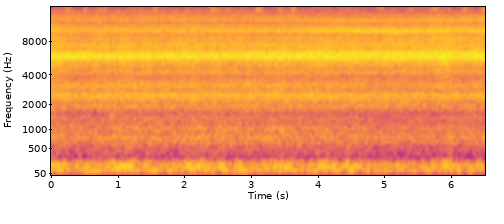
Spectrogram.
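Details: Deep V8 idle with an uneven, lumpy low beat and occasional stumbles: misfire has returned just after an oil change (a tick heard at start-up faded once oil circulated); cause not yet known.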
